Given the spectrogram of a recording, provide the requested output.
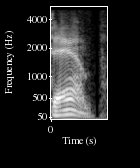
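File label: "damp", US English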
